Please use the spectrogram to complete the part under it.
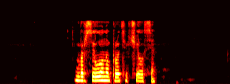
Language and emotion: Russian, neutral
